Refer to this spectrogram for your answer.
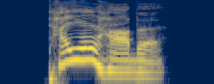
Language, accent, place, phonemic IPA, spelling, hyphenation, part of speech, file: German, Germany, Berlin, /ˈtaɪ̯lˌhaːbə/, Teilhabe, Teil‧ha‧be, noun, De-Teilhabe.ogg
- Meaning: 1. participation 2. methexis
